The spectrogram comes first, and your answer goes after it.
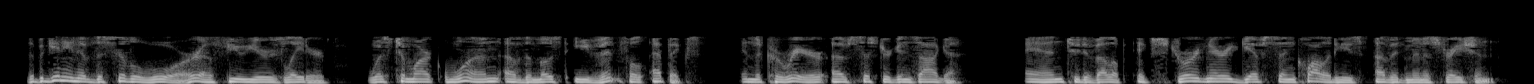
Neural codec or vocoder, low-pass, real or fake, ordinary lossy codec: none; 3.6 kHz; real; MP3, 16 kbps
